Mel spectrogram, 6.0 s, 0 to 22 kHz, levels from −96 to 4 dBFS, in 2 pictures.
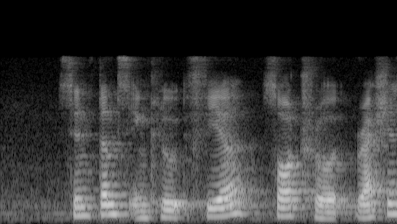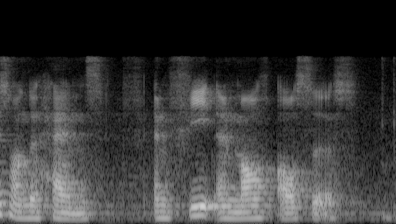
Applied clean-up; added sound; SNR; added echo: none; none; none; none.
